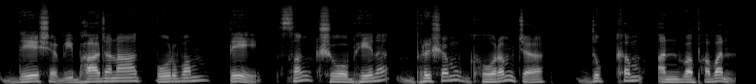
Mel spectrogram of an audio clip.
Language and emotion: Sanskrit, neutral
